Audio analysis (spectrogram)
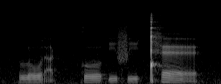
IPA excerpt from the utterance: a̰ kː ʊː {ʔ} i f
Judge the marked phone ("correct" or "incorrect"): correct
